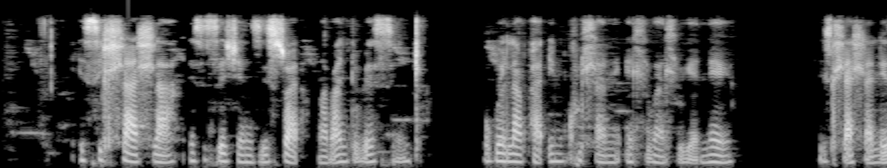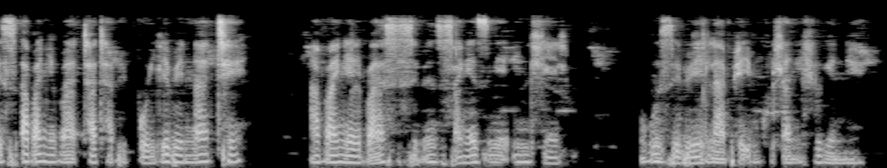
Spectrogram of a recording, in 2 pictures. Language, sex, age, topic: North Ndebele, female, 50+, health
